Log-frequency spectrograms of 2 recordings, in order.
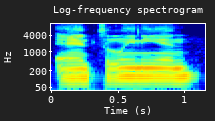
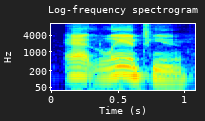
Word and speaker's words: Atlantean: And there's some intriguing Antolinian. Nope, I'm not pronouncing that right either. Say the people from the Atlantic Ocean. Atlantean.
